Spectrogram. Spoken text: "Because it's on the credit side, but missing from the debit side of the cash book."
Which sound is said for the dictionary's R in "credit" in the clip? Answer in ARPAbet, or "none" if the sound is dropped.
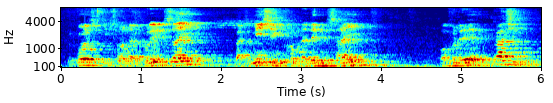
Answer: none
